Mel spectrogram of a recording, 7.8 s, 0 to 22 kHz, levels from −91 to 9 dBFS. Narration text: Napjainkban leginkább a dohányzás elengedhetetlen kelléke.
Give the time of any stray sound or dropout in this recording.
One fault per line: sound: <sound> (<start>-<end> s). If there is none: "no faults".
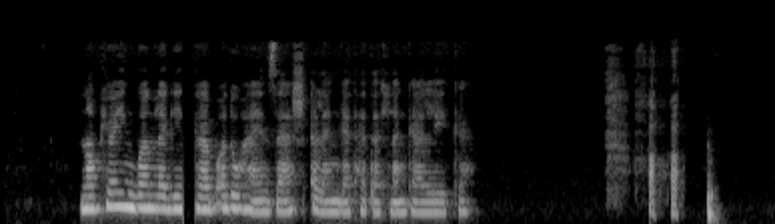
sound: dropout (1.8-1.9 s)
sound: laugh (6.0-6.8 s)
